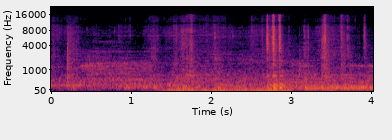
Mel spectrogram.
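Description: Near silence: room tone, with a few faint brief clicks a little under three seconds in.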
